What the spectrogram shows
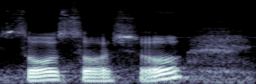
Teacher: इनके उच्चारण से स्वर तंत्रों में कंपन नहीं उत्पन्न हो रहा है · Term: अघोष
